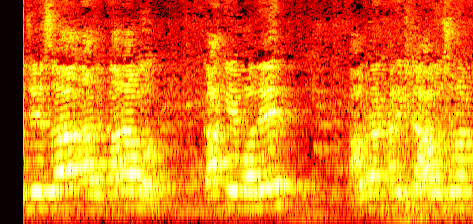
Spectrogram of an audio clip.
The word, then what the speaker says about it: কারামত: কারামত উচ্চারণ হবে কয়াকা রয়াকা ম ক।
